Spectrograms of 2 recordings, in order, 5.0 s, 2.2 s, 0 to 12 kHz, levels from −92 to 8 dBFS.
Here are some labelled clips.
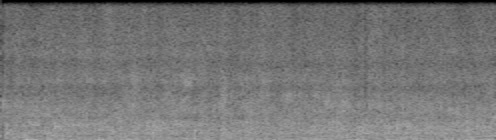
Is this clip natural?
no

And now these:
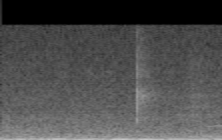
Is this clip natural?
no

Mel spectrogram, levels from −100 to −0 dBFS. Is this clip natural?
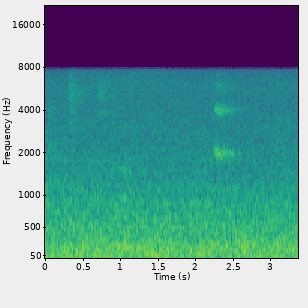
yes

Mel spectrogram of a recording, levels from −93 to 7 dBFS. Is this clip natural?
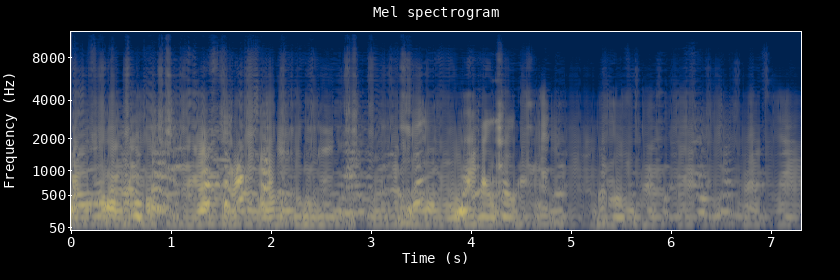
no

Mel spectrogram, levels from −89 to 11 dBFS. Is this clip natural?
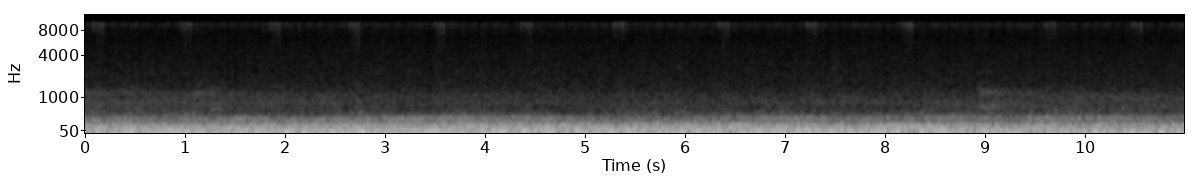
no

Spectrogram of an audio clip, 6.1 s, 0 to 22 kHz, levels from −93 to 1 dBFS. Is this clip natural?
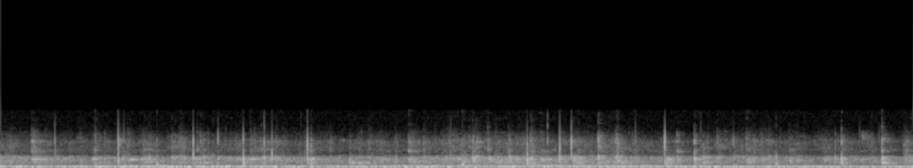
yes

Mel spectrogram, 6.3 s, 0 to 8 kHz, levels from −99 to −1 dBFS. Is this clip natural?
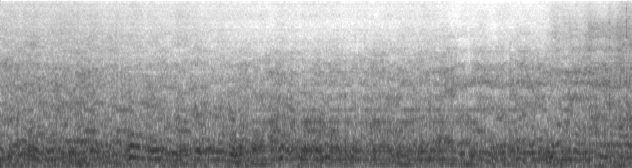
no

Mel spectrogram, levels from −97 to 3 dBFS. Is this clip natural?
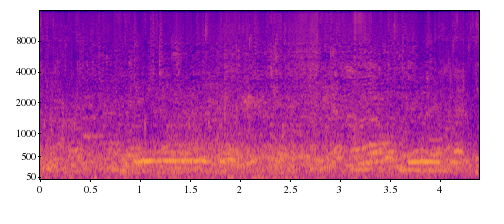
no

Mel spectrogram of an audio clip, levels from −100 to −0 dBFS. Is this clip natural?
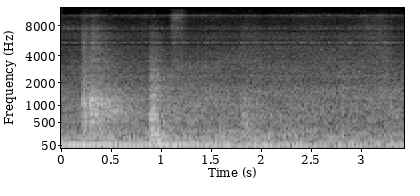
no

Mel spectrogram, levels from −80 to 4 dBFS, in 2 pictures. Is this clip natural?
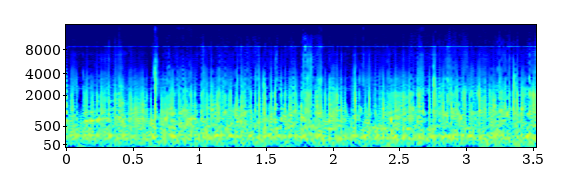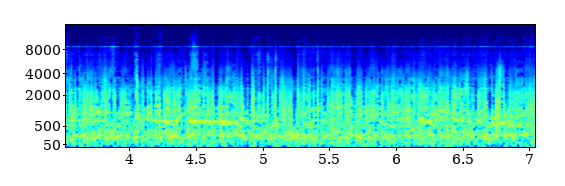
no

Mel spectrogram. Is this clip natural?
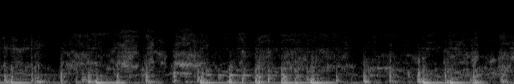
no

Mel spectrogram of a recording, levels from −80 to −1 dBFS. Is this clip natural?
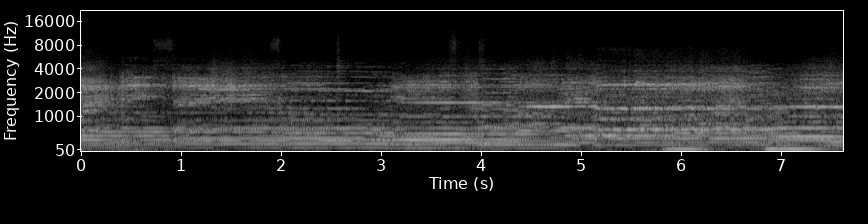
no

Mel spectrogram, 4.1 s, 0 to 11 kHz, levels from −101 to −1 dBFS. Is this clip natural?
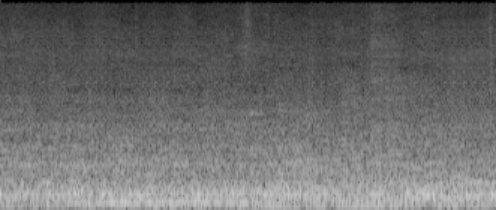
no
